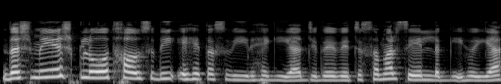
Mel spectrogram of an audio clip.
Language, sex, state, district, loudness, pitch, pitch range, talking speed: Punjabi, female, Punjab, Kapurthala, -18 LUFS, 235 Hz, 195-275 Hz, 180 wpm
